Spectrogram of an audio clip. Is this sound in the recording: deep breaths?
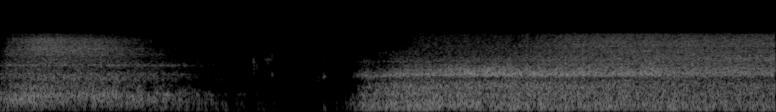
yes

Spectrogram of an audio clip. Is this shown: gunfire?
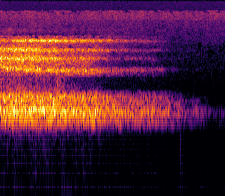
no

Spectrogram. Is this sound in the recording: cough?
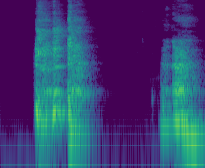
yes

